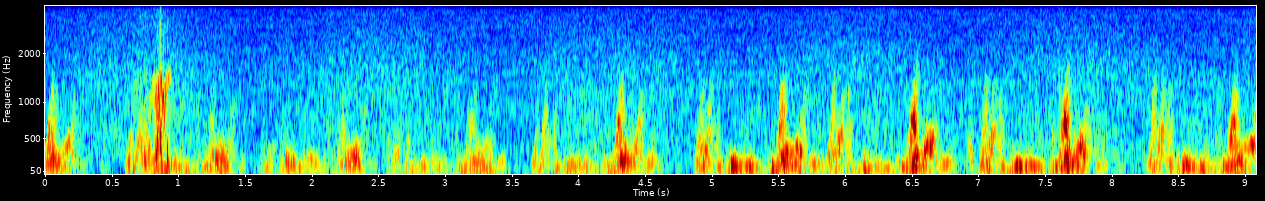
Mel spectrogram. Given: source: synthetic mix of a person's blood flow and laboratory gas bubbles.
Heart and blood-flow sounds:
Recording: Doppler ultrasound of blood flow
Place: precordium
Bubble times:
0.66-0.98 s: bubbles
From the record:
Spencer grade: 1 (occasional bubble signal discernible with the cardiac motion signal, with majority of cardiac periods free of bubbles)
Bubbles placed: only in the low amplitude regions of the cardiac cycle

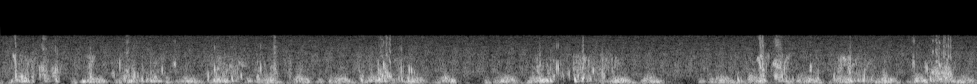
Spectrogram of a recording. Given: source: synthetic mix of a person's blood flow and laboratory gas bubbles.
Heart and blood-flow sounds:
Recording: Doppler ultrasound of blood flow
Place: precordium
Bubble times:
0.10-0.63 s: bubbles
0.80-0.96 s: bubbles
1.10-1.78 s: bubbles
2.04-2.81 s: bubbles
3.56-4.19 s: bubbles
5.30-6.20 s: bubbles
7.35-8.19 s: bubbles
8.29-8.91 s: bubbles
9.11-9.58 s: bubbles
From the record:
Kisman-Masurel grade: 333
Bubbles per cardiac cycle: rolling drumbeat, 9 or more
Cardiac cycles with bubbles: 50 to 99%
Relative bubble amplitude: loud (0.450 to 0.775)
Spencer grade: 3 (all of the cardiac periods contain showers or single bubble signals, but not dominating or overriding the cardiac motion signals)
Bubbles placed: anywhere in the cardiac cycle

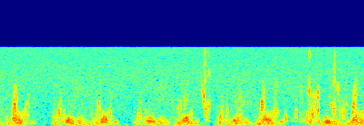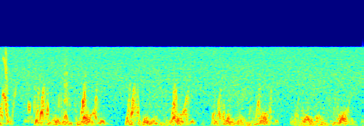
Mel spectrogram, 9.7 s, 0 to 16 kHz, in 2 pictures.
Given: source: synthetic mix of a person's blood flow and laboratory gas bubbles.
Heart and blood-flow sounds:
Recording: Doppler ultrasound of blood flow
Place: precordium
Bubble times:
2.46-2.55 s: bubbles
2.69-2.85 s: bubbles
3.11-3.29 s: bubbles
3.67-3.75 s: bubbles
3.79-4.30 s: bubbles
4.41-4.68 s: bubbles
4.90-5.09 s: bubbles
5.18-5.84 s: bubbles
From the record:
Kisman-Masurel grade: 221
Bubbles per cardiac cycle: several, 3 to 8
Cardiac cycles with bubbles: 10 to 50%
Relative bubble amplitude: barely perceptible (0.100 to 0.250)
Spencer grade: 2 (many but less than half of the cardiac periods contain bubble signals, singularly or in groups)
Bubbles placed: anywhere in the cardiac cycle

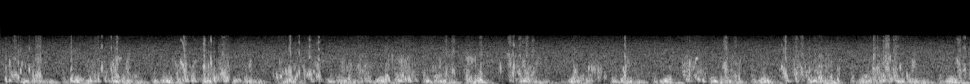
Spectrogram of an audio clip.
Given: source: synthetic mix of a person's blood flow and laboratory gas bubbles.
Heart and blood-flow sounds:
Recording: Doppler ultrasound of blood flow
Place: precordium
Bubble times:
0.03-0.46 s: bubbles
0.68-1.25 s: bubbles
1.67-2.33 s: bubbles
2.71-3.24 s: bubbles
3.42-3.73 s: bubbles
3.76-4.56 s: bubbles
4.63-4.87 s: bubbles
4.97-5.40 s: bubbles
5.70-6.09 s: bubbles
6.18-6.30 s: bubbles
6.67-6.74 s: bubbles
6.81-7.09 s: bubbles
7.21-7.45 s: bubbles
7.77-8.44 s: bubbles
8.50-8.57 s: bubbles
8.63-9.12 s: bubbles
9.54-9.71 s: bubbles
From the record:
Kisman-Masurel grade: 343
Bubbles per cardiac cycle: rolling drumbeat, 9 or more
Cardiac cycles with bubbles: 100%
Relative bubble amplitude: loud (0.450 to 0.775)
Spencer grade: 3 (all of the cardiac periods contain showers or single bubble signals, but not dominating or overriding the cardiac motion signals)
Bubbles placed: anywhere in the cardiac cycle

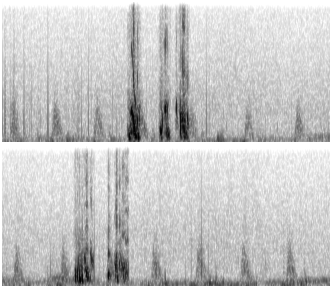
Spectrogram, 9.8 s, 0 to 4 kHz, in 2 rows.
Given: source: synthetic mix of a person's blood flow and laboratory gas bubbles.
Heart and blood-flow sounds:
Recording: Doppler ultrasound of blood flow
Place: subclavian vein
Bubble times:
1.86-2.08 s: bubbles
2.33-2.54 s: bubbles
2.58-2.81 s: bubbles
5.98-6.31 s: bubbles
6.48-6.82 s: bubbles
From the record:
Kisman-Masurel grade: 223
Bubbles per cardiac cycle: several, 3 to 8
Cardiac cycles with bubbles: 10 to 50%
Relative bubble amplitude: loud (0.450 to 0.775)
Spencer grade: 2 (many but less than half of the cardiac periods contain bubble signals, singularly or in groups)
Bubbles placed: anywhere in the cardiac cycle

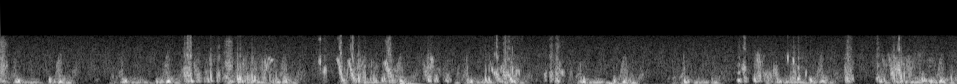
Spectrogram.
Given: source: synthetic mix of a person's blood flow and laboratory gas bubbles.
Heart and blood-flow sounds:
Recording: Doppler ultrasound of blood flow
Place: precordium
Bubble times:
0.00-0.09 s: bubbles
1.80-2.81 s: bubbles
3.17-3.29 s: bubbles
3.34-4.01 s: bubbles
4.22-4.52 s: bubbles
4.82-5.24 s: bubbles
5.43-5.66 s: bubbles
7.36-7.81 s: bubbles
7.85-8.15 s: bubbles
8.44-8.54 s: bubbles
8.76-9.37 s: bubbles
9.49-9.58 s: bubbles
From the record:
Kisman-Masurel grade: 332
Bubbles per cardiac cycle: rolling drumbeat, 9 or more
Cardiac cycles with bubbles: 50 to 99%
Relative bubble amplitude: moderate (0.250 to 0.450)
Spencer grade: 3 (all of the cardiac periods contain showers or single bubble signals, but not dominating or overriding the cardiac motion signals)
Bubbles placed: only in the low amplitude regions of the cardiac cycle

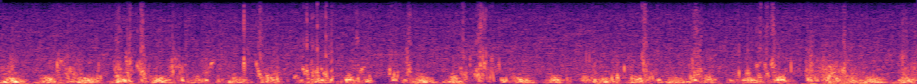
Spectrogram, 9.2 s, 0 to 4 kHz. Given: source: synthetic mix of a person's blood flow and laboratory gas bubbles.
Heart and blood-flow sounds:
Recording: Doppler ultrasound of blood flow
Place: precordium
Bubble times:
0.00-0.21 s: bubbles
0.52-0.84 s: bubbles
0.92-1.04 s: bubbles
1.11-1.50 s: bubbles
1.69-1.91 s: bubbles
2.00-2.15 s: bubbles
2.40-2.48 s: bubbles
2.53-2.89 s: bubbles
2.92-3.36 s: bubbles
3.49-3.78 s: bubbles
3.85-4.01 s: bubbles
4.04-4.15 s: bubbles
4.51-5.10 s: bubbles
5.64-6.59 s: bubbles
6.88-7.17 s: bubbles
7.36-7.94 s: bubbles
8.04-8.61 s: bubbles
8.96-9.18 s: bubbles
From the record:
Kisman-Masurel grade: 342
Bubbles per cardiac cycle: rolling drumbeat, 9 or more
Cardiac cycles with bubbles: 100%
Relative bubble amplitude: moderate (0.250 to 0.450)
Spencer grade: 3 (all of the cardiac periods contain showers or single bubble signals, but not dominating or overriding the cardiac motion signals)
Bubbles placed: anywhere in the cardiac cycle

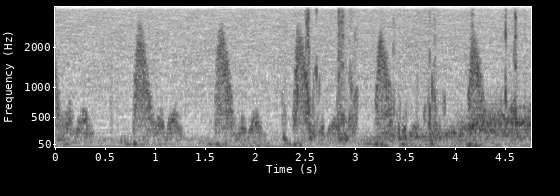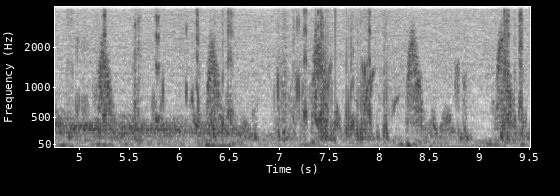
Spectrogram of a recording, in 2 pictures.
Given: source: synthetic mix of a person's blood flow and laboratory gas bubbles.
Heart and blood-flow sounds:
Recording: Doppler ultrasound of blood flow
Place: subclavian vein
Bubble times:
2.25-2.34 s: bubbles
2.38-2.71 s: bubbles
2.78-3.04 s: bubbles
3.36-3.54 s: bubbles
3.67-3.92 s: bubbles
4.12-4.22 s: bubbles
4.47-4.79 s: bubbles
4.87-5.33 s: bubbles
5.52-5.67 s: bubbles
5.71-5.88 s: bubbles
6.04-6.58 s: bubbles
6.71-6.83 s: bubbles
6.92-7.56 s: bubbles
7.65-8.24 s: bubbles
8.75-8.95 s: bubbles
9.13-9.50 s: bubbles
From the record:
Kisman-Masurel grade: 332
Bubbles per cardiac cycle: rolling drumbeat, 9 or more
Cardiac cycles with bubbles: 50 to 99%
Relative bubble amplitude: moderate (0.250 to 0.450)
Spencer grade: 3 (all of the cardiac periods contain showers or single bubble signals, but not dominating or overriding the cardiac motion signals)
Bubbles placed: anywhere in the cardiac cycle

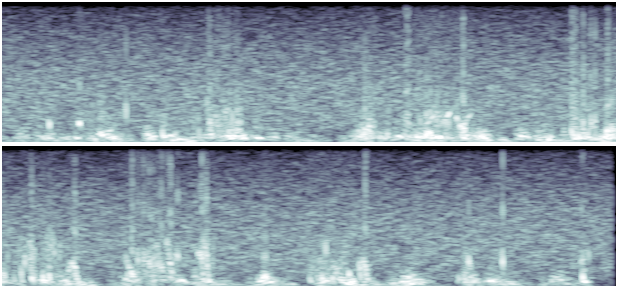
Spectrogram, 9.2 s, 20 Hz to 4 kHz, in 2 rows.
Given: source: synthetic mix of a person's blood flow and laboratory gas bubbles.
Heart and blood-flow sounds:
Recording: Doppler ultrasound of blood flow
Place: precordium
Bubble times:
0.36-0.86 s: bubbles
0.94-1.01 s: bubbles
1.22-1.31 s: bubbles
1.46-2.02 s: bubbles
2.68-2.97 s: bubbles
3.04-3.59 s: bubbles
4.21-5.27 s: bubbles
5.54-6.00 s: bubbles
6.08-6.26 s: bubbles
6.57-6.67 s: bubbles
6.92-7.46 s: bubbles
8.05-8.20 s: bubbles
8.29-8.44 s: bubbles
8.96-9.08 s: bubbles
From the record:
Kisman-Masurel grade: 243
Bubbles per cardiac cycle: several, 3 to 8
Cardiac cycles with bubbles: 100%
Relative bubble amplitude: loud (0.450 to 0.775)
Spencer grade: 3 (all of the cardiac periods contain showers or single bubble signals, but not dominating or overriding the cardiac motion signals)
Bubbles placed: anywhere in the cardiac cycle

